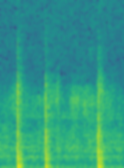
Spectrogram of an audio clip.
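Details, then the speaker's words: UAZ Patriot with knocks in the steering column when turning the wheel, only to the left, heard as dull knocks over a low engine hum. A torn rubber steering-shaft boot/support between engine bay and cab lets the shaft bang on body metal; fixed by replacing the boot. "небольшой ролик заметка появился стук в колонки рулевой сейчас продемонстрирую слышите"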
